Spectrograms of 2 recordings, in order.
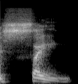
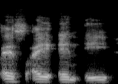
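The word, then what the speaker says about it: Sané: cupboards for my pronunciation I said Leroy sane right it's pronounced SAE I said Leroy sane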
